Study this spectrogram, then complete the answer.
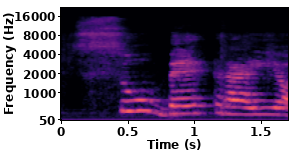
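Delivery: subtrair as "su-bê-tra-ir"; name the B inside Subtrair as "bê"; "Subtrair" in deliberate syllables, bê stressed; consonant named. Shown as a demonstration. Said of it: "você fala só a consoante".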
